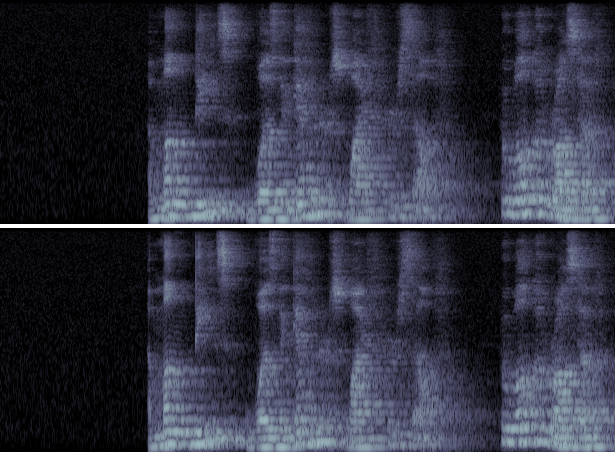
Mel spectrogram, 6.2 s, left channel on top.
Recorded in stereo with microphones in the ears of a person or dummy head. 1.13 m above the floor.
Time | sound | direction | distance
1.5 | a man speaking | 65° right (ahead or behind) | 0.8 m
